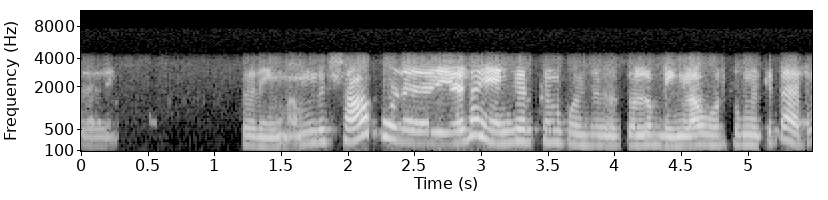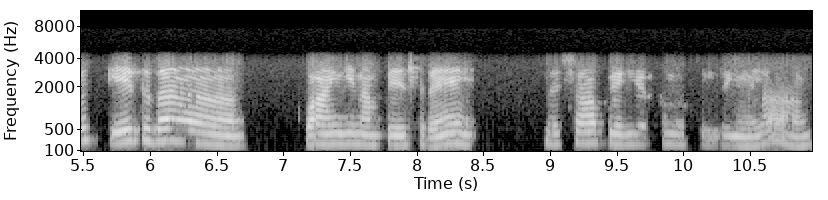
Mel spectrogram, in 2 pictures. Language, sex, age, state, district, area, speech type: Tamil, female, 30-45, Tamil Nadu, Tiruchirappalli, rural, conversation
